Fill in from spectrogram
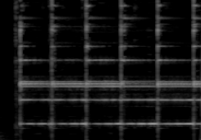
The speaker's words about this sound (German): wir haben die Klugscheißer-Glocke noch nicht ausreichend geläutet heute. Vielleicht, äh, Sophia, hau die Glocke.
